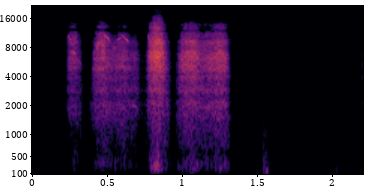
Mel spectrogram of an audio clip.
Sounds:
Sniff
